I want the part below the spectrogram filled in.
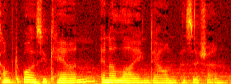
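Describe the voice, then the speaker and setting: Against music in the background, a woman speaks at a fairly slow pace in a soothing, calm tone. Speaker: meditation guide. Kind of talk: yoga nidra guided meditation. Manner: soothing, slow, calm.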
